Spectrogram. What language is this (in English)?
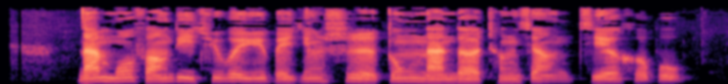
Chinese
